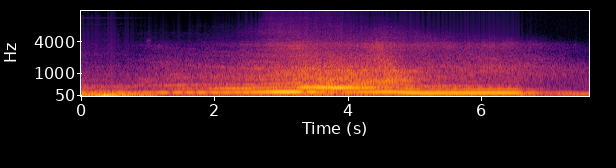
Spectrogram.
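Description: A car engine roars loudly as the car speeds past close by.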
